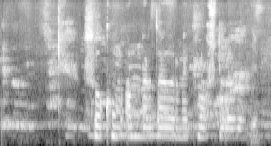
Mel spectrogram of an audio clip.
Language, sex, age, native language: Icelandic, male, 12, Icelandic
